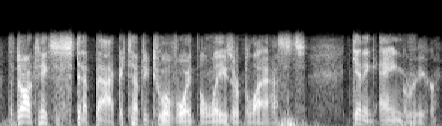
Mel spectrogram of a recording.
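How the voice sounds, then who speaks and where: Bright-voiced man improvising fantasy narration. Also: lowish voice, expressive. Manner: halting, often repeats phrases as he improvises. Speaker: game master, co-host of a fan radio play. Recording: dull lo-fi voice recording.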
